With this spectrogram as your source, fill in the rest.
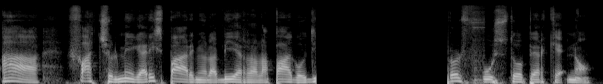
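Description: Audio dropout to silence, from 3.16 to 4.48 s: right after "la birra la pago" the speech cuts off and about 1.3 s of dead silence follows, with no room tone, before the sound returns. The likely cause is a lost input feed while recording continued writing silence.

AAC frame loss with concealment, from 4.68 to 4.85 s: a brief smeared, noisy patch of about 85 ms, consistent with two missing AAC frames that the decoder filled in by reusing and scrambling the last good spectrum instead of true signal.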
